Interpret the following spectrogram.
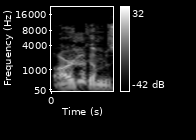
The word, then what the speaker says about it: Occam's: they keep talking about Occam's. They keep talking about Arkham's razor because they're all British in the show, and it sounds like they're saying Arkham's razor, and I'm like, I know what they're talking about, but OCCAMS.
